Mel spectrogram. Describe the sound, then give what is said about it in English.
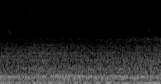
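A steady, heavy engine rumble from a helicopter arriving and hovering in place overhead, droning continuously at a fairly constant level with no voices present. “Oh, I see the helicopter arrive to listen to our broadcast.”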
